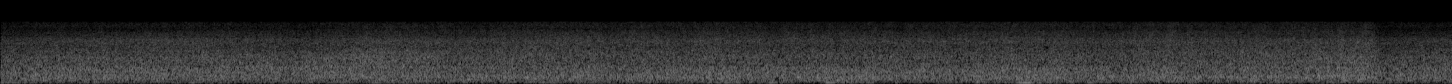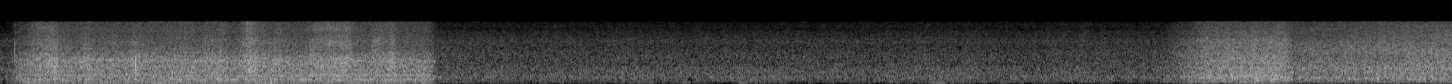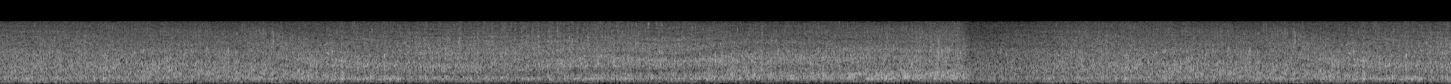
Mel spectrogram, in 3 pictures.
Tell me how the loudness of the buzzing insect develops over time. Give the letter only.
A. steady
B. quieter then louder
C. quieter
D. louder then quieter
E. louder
A.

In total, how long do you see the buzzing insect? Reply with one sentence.
You can hear the buzzing insect for 4 seconds altogether.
